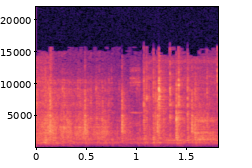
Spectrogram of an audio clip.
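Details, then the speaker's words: GoVideo DVR4000 DVD-VCR, top off, tape inserted at power-on: light uneven whirring and clicking as the mechanism stutters, spills tape and won't eject; barely any take-up torque, drive gear cracked and detached from clutch. "tried to spill it out right there that's definitely not good no it doesn't like that there's definitely something going on with that mechanism it doesn't want to give me my tape back"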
